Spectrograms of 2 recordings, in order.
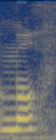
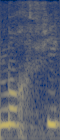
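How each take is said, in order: First: The name is pronounced with a French accent. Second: The name is pronounced with an English accent. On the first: The speaker calls it wrong. "À la française quoi" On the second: The speaker calls it right. "mais non c'est Morphe que ça se dit"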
